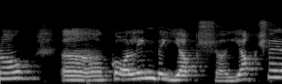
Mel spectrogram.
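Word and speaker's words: yaksha: uh calling the yaka yaka is actually a Sanskrit term and with different dialects and with different languages the pronunciations changes but the connotation and the meaning always remains same for instance in um in the Buddhist text it is called yakka and again the Jan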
